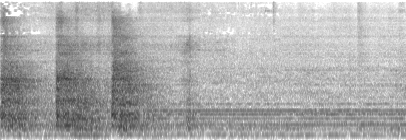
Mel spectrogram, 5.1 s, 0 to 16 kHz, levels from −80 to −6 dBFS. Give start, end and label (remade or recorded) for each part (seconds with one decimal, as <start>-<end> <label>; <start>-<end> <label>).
0.0-0.5 recorded; 0.5-2.5 remade; 2.5-3.5 recorded; 3.5-5.1 remade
